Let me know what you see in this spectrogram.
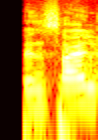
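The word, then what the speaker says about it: pensile: पेंसाइल का अर्थ होता है झूलता हुआ।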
